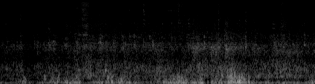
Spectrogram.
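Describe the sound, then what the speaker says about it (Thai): Heavy rain pours over a rural Thai village with gusting wind blowing against it, a dense, steady roar of rainfall and wind buffeting the microphone throughout, swelling slightly near the end. "มาแล้วครับลงเม็ดอย่างใหญ่ครับ"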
